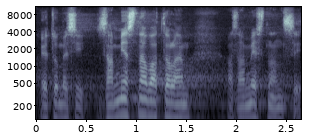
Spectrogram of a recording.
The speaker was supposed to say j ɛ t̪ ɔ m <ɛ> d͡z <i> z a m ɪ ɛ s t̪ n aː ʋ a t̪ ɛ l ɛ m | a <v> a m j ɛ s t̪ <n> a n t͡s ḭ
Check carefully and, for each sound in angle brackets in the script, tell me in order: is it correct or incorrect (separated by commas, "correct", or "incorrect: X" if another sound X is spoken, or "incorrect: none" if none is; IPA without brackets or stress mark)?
correct, correct, incorrect: z, correct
